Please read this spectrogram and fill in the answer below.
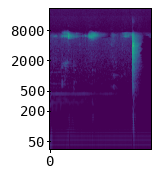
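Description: Mostly quiet, with a single sharp click or snap about one and a half seconds in.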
